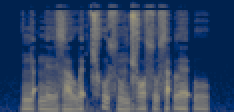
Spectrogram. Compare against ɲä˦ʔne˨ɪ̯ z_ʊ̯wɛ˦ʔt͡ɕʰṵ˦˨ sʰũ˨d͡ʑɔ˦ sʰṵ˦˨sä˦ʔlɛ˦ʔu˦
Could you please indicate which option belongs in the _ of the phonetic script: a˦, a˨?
a˨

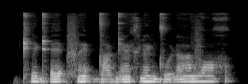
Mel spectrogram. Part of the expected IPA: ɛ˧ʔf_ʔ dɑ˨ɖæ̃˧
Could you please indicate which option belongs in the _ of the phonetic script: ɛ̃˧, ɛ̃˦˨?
ɛ̃˧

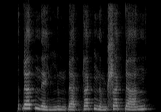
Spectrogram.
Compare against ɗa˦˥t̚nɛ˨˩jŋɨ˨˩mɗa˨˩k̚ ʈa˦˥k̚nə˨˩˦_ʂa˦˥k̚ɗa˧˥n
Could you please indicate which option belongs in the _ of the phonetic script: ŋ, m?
m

